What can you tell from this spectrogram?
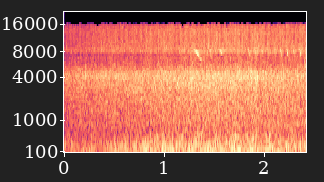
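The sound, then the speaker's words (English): A steady, low roar of ocean surf mixed with blustery wind buffeting the microphone, recorded on a tall dune near Vega Baja on Puerto Rico's north coast, continuous and fairly loud throughout with no voices. “I'm standing on a tall dune near Vega Baja in Puerto Rico's north coast. The ocean stretches out in shades of dark blue, turquoise, and pale aquamarine.”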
